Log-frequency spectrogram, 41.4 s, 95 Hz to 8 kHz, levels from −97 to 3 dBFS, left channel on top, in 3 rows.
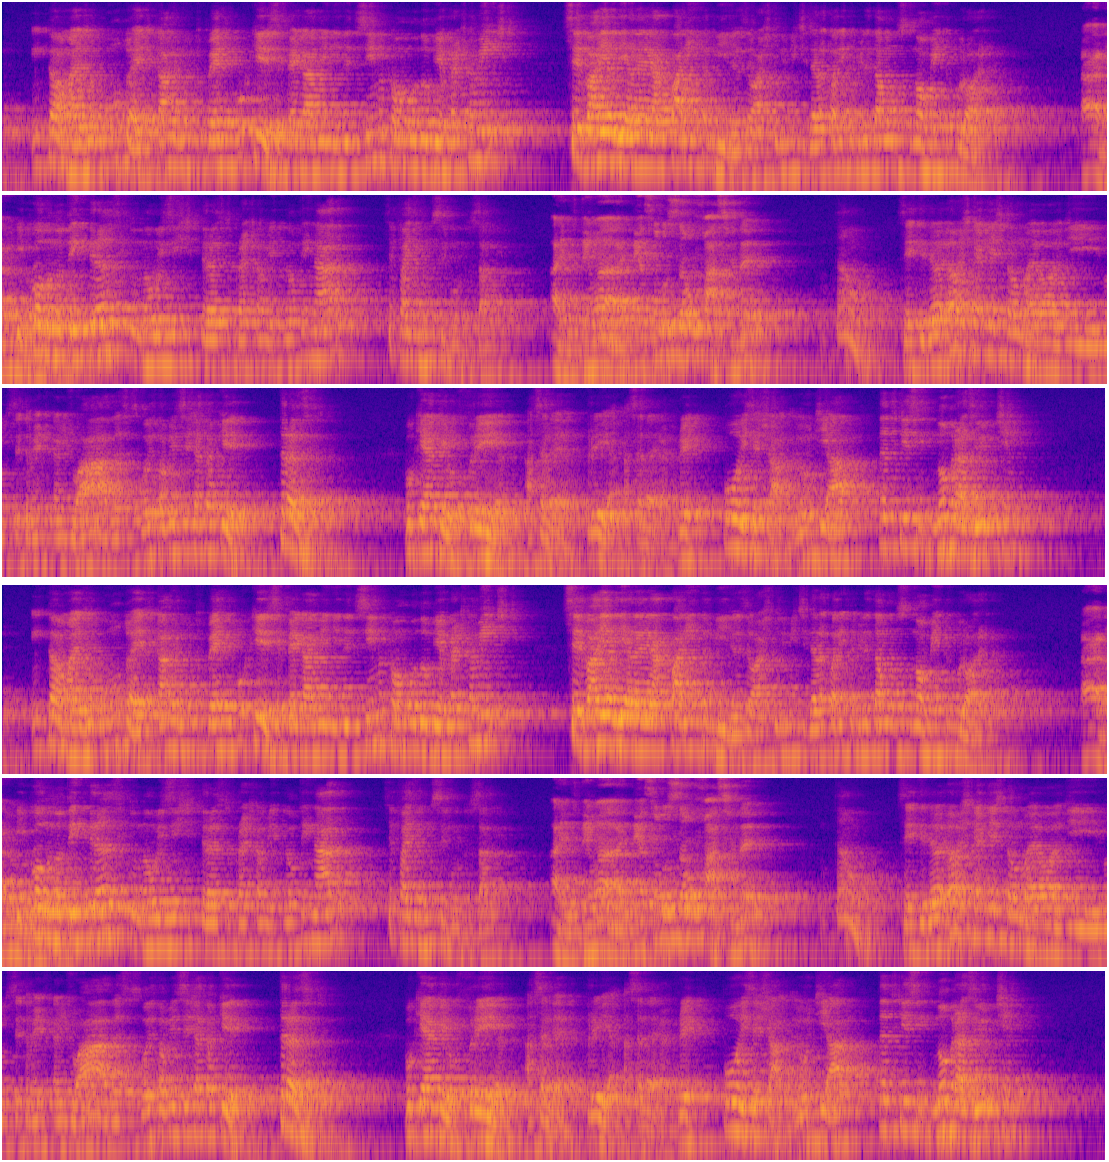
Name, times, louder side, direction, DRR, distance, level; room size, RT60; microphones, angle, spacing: voice 1, 0.4-6.3 7.0-12.3 14.2-18.1 18.6-20.0 24.2-24.6 25.0-30.6 31.1-31.5 32.7-36.3 36.6-38.2 38.6-40.3, equal, 15° right, -4 dB, 3.0 m, -25 dB
voice 2, 13.5-14.4 20.7-23.3, equal, 5° left, -2 dB, 6.4 m, -25 dB
24.5 x 16.0 x 7.9 m, 2.3 s
head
